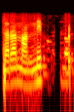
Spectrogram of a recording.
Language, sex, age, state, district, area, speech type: Telugu, male, 18-30, Telangana, Jayashankar, rural, conversation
